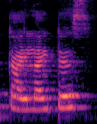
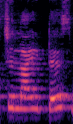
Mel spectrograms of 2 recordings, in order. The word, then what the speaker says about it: cheilitis: right now what does measure kylitz or some pronounce it as gelitis both are correct i think so right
